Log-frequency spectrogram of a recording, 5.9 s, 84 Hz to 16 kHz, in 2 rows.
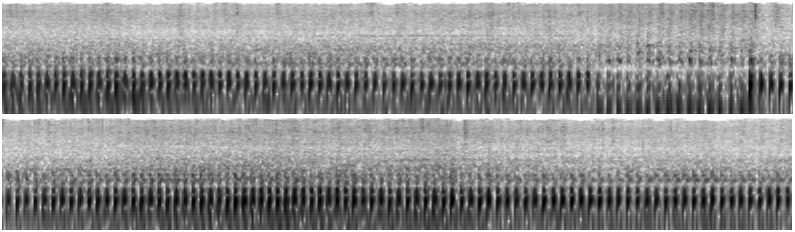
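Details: Polaris 570 ACE engine rebuilt after a dropped crank and rod caused a hard knock; new crank, valves, buckets, high-compression parts; steady, even note with smooth firing rhythm, no knocks or rattles, running healthy.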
